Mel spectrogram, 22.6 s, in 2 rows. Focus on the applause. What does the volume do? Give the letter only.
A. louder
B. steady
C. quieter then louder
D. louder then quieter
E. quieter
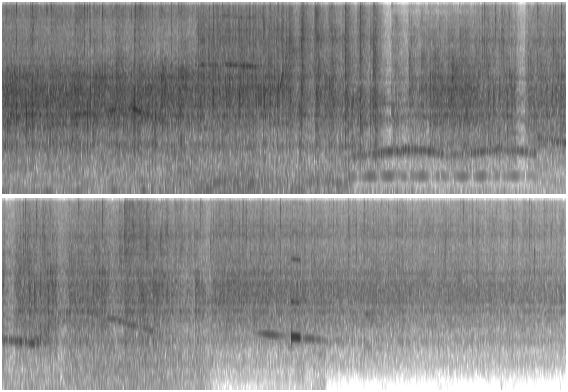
E.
